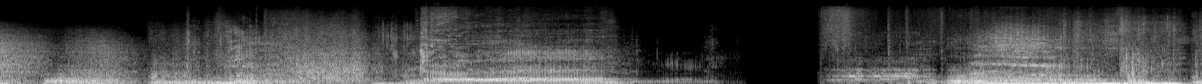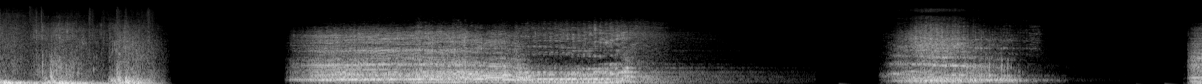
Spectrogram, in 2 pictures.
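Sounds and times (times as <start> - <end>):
deep dinosaur roars: 0.4 - 7.5, 8.4 - 11.7, 14.9 - 18.9.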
